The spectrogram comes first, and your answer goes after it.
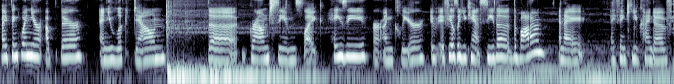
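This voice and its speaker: A woman taking part in a tabletop roleplaying game, describing scenes in a tentative, halting way. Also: on the high side, a bit bright, faint music behind. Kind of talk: improvised game narration.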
